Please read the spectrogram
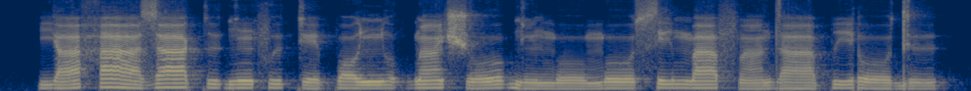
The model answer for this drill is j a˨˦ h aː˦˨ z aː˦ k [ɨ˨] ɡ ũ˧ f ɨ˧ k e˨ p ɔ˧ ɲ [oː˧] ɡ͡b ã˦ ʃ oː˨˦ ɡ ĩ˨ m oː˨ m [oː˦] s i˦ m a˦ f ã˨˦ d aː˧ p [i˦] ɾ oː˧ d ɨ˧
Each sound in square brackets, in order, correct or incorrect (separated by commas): incorrect, incorrect, incorrect, correct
